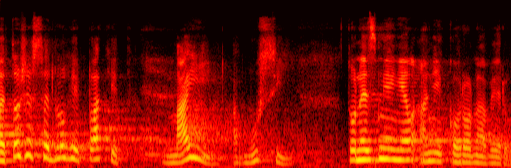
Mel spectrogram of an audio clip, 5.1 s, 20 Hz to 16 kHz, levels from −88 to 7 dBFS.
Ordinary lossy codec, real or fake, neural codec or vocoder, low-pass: Opus, 24 kbps; real; none; 10.8 kHz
